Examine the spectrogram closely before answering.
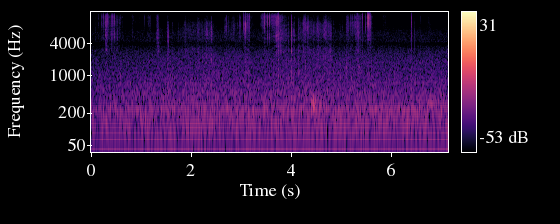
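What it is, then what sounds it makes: Salt rock lamp. Long nails and fingertips tap and scratch the surface of a solid, lit Himalayan salt rock crystal lamp. Soft, dry clicks and bright, scratchy rasps come in irregular bursts over a steady low hum. The taps are short and quiet, with barely any ring.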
